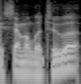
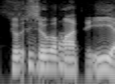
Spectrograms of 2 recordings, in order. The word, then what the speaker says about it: Suamataia: Kingsley Semalatua? No, I just butchered that. Suamataia, I believe.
